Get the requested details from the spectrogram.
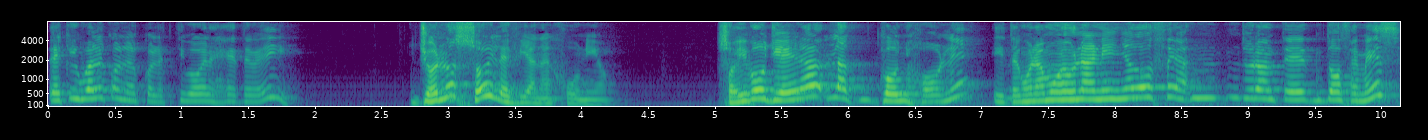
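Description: Very wide pitch swings mark this fairly slow voice, heard against a quiet background. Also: woman, high pitch for a woman. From Andalusia. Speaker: stage director and playwright; speaker. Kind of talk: audience contribution in forum. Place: stage.

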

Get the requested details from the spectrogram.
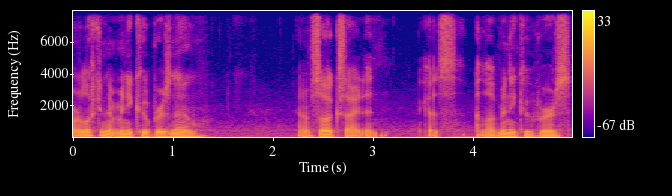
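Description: Soft-spoken and somewhat breathy, a man talks at a moderate pace with a very deep, low pitch, a dark, mellow tone and fairly even intonation. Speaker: ASMR YouTuber. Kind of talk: soft-spoken ASMR video, casual chat. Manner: soft speaking, casual, filler words.

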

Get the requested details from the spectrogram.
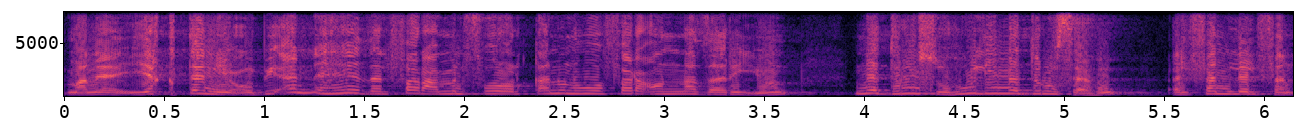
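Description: A man talks at an extremely high pitch with lively intonation and a very slow pace. The background is quiet. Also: very even loudness. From Tunisia. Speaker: law lecturer; panelist, law lecturer. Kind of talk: conference presentation; panel discussion.

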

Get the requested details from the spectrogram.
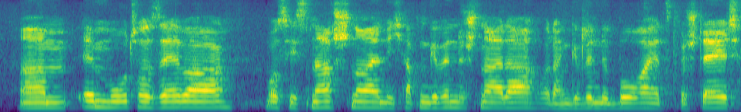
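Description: Moderate pace over light background noise. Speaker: hobby tractor restorer. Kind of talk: casual workshop vlog explanation. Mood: exasperated, amused. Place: garage.

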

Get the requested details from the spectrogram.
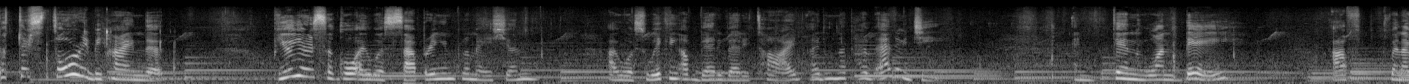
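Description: A woman at a moderate pace with long, frequent pauses, dry with no echo, against loud background noise. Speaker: perfume reviewer. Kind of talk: product review to camera. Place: garden.

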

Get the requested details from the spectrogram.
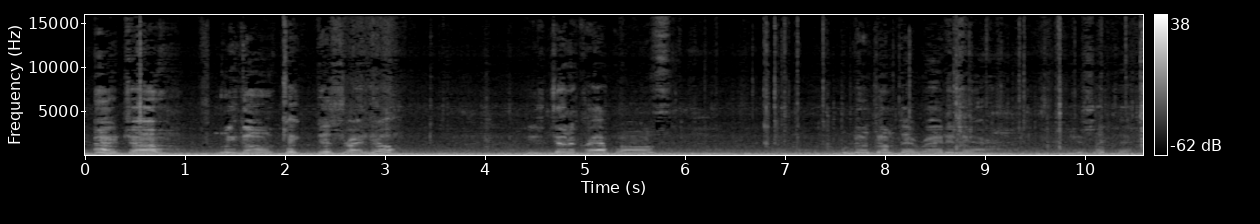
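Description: Loud background noise surrounds a man who leaves long, frequent pauses, in a dry sound with no echo. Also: fairly slow pace. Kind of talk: casual cooking tutorial. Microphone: phone near.

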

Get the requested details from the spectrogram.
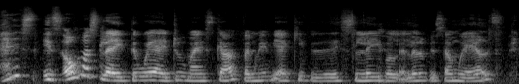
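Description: With a Namibian accent, a woman speaks at a fairly quick pace and fairly low pitch. Her intonation is fairly even, with hardly any pauses. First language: Oshiwambo. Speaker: video blogger. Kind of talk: casual chat. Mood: warm, playful. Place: home room. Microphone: camera far.

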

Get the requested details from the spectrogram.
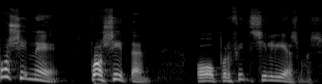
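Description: A man speaks with very wide swings in pitch over a quiet background. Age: 70s. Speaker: TV host on local history; TV presenter. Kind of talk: televised history talk with photos. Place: studio. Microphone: lapel.

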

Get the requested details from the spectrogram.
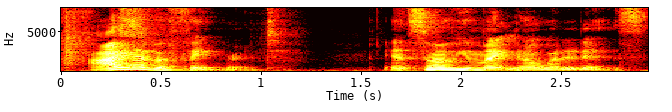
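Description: An American man speaks with a fairly high pitch, a bright, sharp tone and some vocal fry. His intonation is lively. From Minnesota, small town outside Minneapolis. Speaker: singer and online show host. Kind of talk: casual livestream monologue. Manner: animated. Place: home room.

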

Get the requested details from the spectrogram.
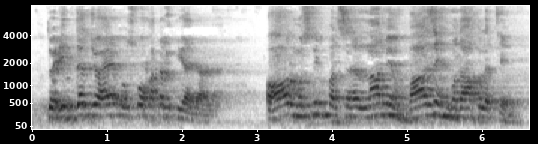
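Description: Against noticeable background noise, a man speaks in a high pitch with monotone, flat intonation. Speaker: Islamic scholar. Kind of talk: public speech to an assembly.

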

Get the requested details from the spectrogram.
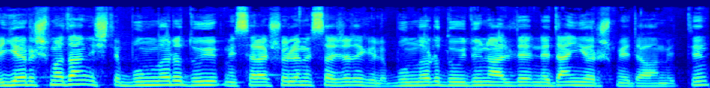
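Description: A man with a fairly high pitch talks at a very fast pace. His intonation stays fairly even against a quiet background. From Turkey, İzmir; Turkey. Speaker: former model contestant; talk show guest. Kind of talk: TV talk show testimony. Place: studio.

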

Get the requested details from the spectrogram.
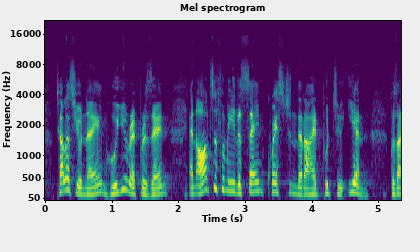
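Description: The man's tone is bright and sharp. He speaks at a fairly quick pace with lively intonation. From South Africa. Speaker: radio broadcaster and panel moderator; radio broadcaster, panel moderator. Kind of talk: moderated panel discussion. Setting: studio for online webinar.

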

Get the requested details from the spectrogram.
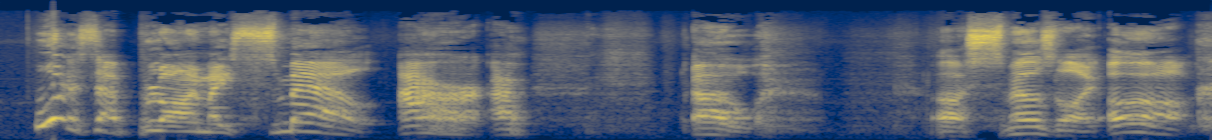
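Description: In a cartoonish character voice, the words come at a very slow pace, broken by long, frequent pauses. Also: man, high pitch for a man. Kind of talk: puppet skit, all parts voiced.

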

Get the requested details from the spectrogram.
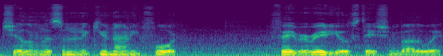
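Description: A man with a very deep, low pitch speaks at a moderate pace and fairly even intonation, the sound dry with no echo but with noticeable background noise. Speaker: vlogger. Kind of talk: casual vlog chat. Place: car. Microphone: phone near.

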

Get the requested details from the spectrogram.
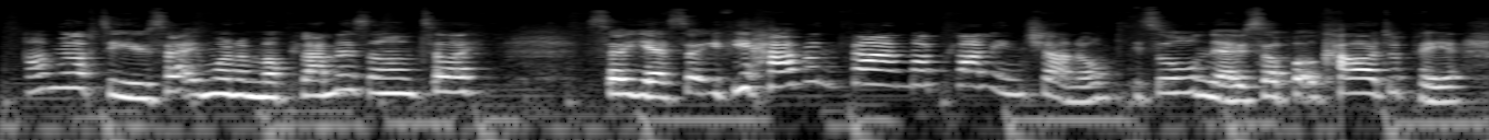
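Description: A woman speaks very fast in a raised, projected voice. Her pitch swings very widely. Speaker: vlogger. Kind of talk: casual vlog chat. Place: home room. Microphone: phone near.

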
